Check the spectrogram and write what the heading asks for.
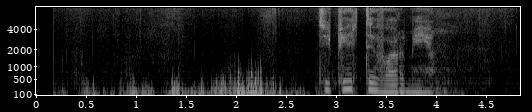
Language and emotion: Russian, sad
